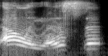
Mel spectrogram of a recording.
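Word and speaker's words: Hellas: e l l s but I think they pronounced it Ellas the highest mountain in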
